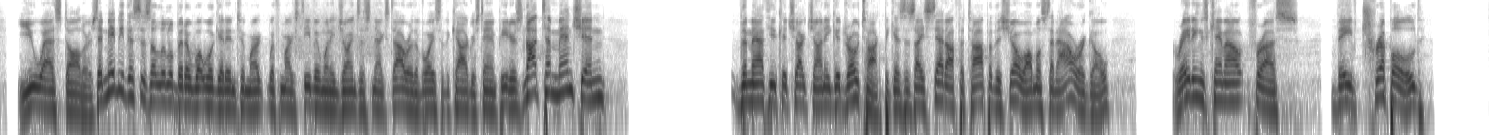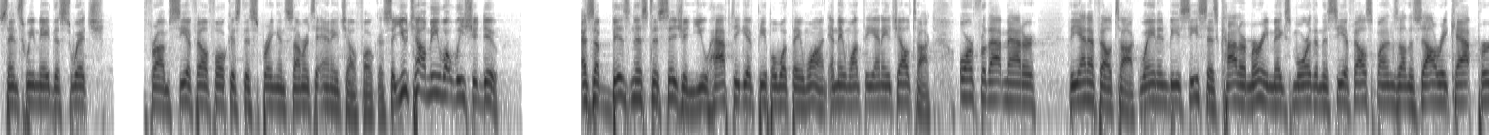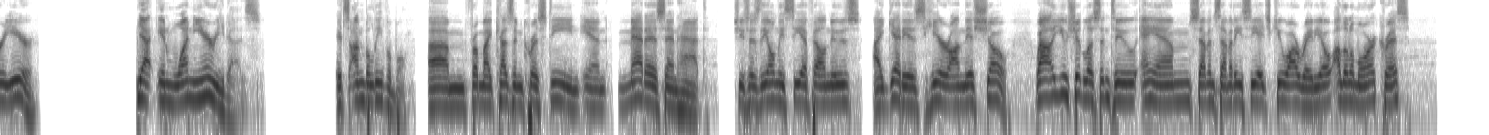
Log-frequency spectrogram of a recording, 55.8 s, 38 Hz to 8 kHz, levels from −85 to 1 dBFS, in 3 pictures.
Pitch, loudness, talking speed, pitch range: 130 Hz, -24 LUFS, 180 wpm, 110-145 Hz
